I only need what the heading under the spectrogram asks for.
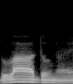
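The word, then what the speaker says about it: לַיהוה: But the point is um, it becomes la donai instead of le or li, and it's because yod hey vav hey is supposed to be pronounced as that.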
